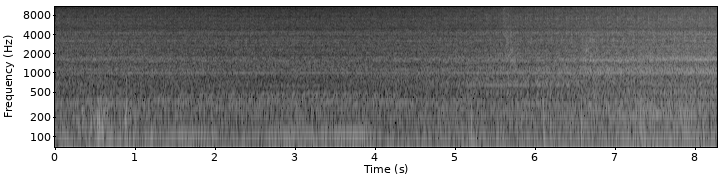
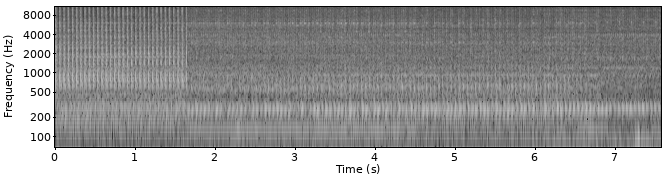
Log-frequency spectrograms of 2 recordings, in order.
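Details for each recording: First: 2011 Honda Accord 3.5 L V6 petrol idling smoothly and evenly with no knocking over the steady hum. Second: 2011 Honda Accord 3.5l loud knocking noise easy fix by replacing Timing bel tensioner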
